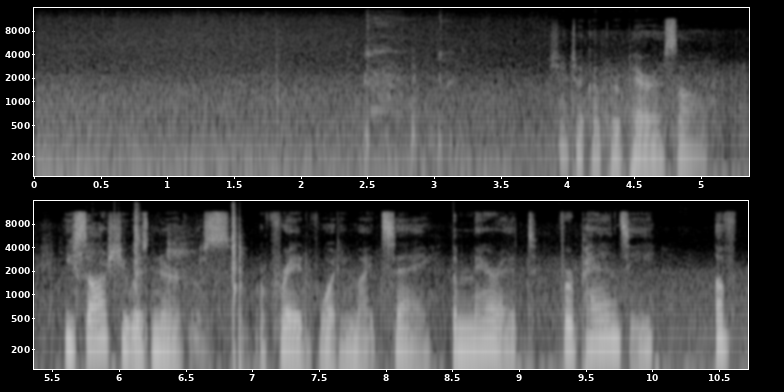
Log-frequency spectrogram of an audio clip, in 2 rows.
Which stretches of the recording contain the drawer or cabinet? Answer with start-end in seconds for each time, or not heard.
not heard.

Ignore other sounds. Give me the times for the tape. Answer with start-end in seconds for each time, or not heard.
6.0-7.0.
